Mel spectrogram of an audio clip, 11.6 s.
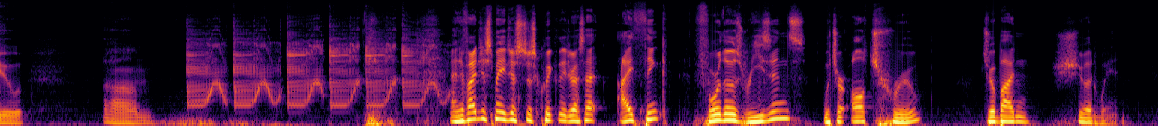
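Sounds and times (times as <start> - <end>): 
speech: 0.0 - 0.4, 1.0 - 2.0, 3.6 - 11.3
electronic timer going off: 1.9 - 4.7.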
